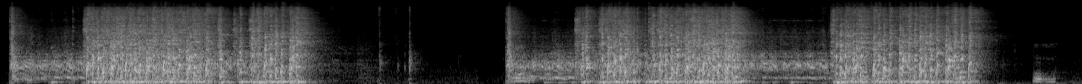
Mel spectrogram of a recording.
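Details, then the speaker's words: Ford engine first start-up with a known-good Edelbrock carburetor from a Gran Torino: two long cranks with uneven sputters that never run. No fuel pump was hooked up, and more timing is suspected. "What do you think's going on? I do not know. Well, one thing, we don't have a fuel pump on."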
